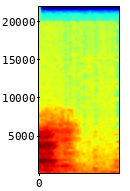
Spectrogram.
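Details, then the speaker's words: A dog sneezing in a quiet room: a brief, faint, sharp puff of air through the nose that fades quickly. "i'm sorry if you can hear my dog sneezing"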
